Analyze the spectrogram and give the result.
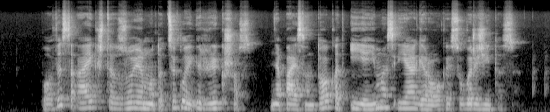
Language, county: Lithuanian, Vilnius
